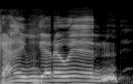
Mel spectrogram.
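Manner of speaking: slow, high, smug "I'm gonna win"; smug Trump impression. Host mocking Trump as sure of winning, slow smug voice. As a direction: drag it out like a smug winner. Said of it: "sailing along like".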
